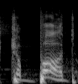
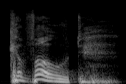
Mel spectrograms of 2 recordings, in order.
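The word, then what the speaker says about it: כבוד: we pronounce it as kabad but it's really in the Hebrew when you speak Hebrew you say it this way cavod somebody say cavod so it's not the kabod of God like we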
